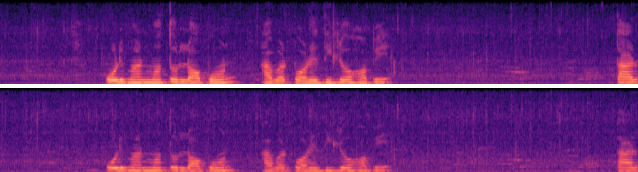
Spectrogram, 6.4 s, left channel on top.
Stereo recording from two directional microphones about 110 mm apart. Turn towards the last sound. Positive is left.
turn(degrees=50)  # may be behind; listen again after turning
